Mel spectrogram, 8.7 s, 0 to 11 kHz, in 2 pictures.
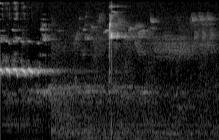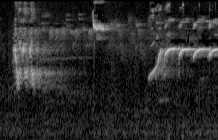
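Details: Common blackbird (Turdus merula) singing varied fluting and chirping phrases in short bursts with high squeaky notes, in a church courtyard on Nisi islet, Paralio Astros, Greece, 23 March 2017, 12:45.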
